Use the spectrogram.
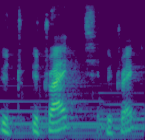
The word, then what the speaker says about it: Utrecht: Utrecht.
